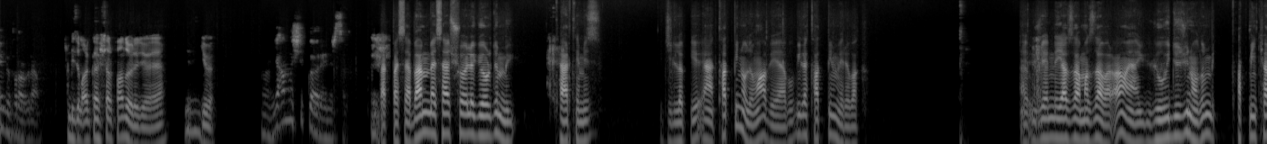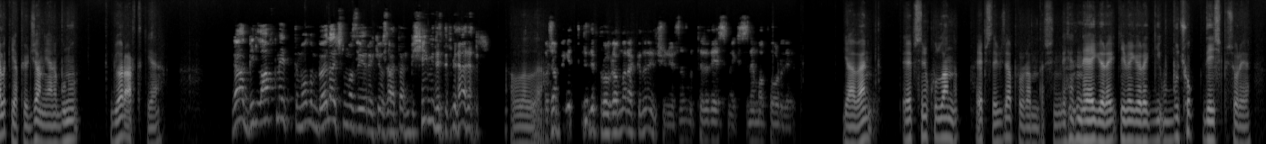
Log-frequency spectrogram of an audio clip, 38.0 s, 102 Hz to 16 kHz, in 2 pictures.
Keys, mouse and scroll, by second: 0.6-3.6 middle drag, 7.0 scroll down 1, 7.2-10.7 middle drag, 10.7 Tab, 11.2 middle click, 11.5-12.0 scroll up 2, 12.2-19.1 shift+middle drag, 19.1 /, 19.7 middle click, 20.2 scroll up 1, 20.4 shift+middle click, 21.0-21.4 scroll up 2, 23.3 scroll down 1, 23.5 h, 25.4 /, 25.7 middle click, 26.1 Tab, 26.4-27.7 middle drag, 27.7 2, 29.0-31.0 middle drag, 31.0 alt+shift+click, 32.1 alt+shift+click, 32.5-35.2 middle drag, 35.2-36.6 scroll up 1, 36.6 3.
